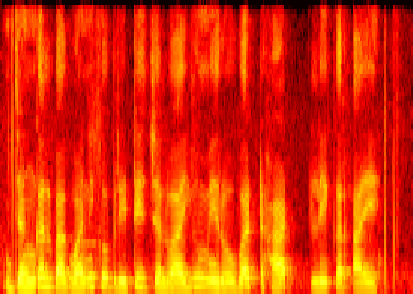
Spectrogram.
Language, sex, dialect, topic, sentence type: Hindi, female, Marwari Dhudhari, agriculture, statement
